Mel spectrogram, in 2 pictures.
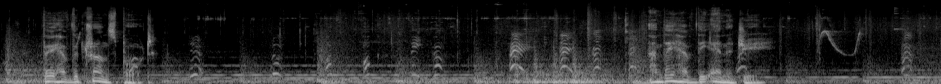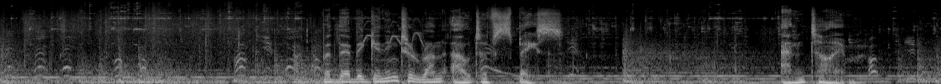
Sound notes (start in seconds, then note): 2.2 lumberman yells; 8.1 whistles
